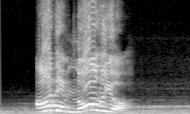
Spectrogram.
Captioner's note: shouting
